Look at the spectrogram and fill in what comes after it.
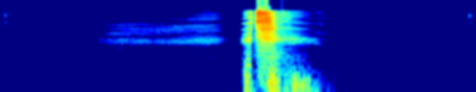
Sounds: Sneeze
